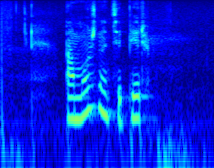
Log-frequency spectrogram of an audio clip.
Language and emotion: Russian, neutral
